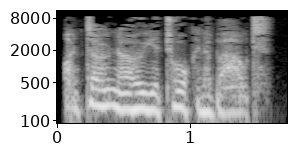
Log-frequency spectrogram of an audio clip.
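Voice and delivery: usual speaking voice

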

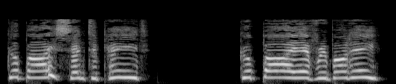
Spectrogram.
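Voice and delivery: high, loud parting cries; desperate gasped farewell. A narrator's reading. James says farewell to friends while falling, desperate cries. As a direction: call out last goodbyes in terror. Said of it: "gasped James".

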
